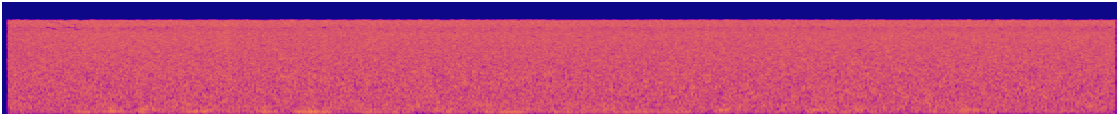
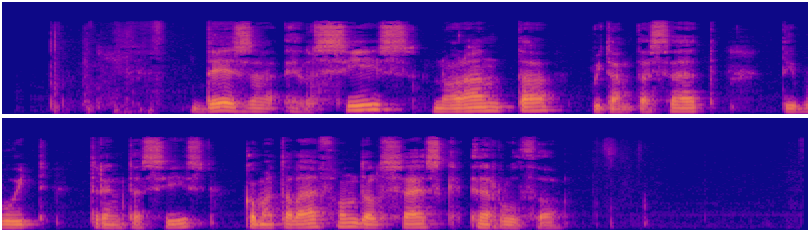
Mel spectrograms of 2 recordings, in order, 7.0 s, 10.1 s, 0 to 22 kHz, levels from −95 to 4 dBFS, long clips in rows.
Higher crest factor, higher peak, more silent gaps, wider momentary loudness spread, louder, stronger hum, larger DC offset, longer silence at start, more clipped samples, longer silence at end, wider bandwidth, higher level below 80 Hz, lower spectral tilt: second, 14 dB vs 20 dB; first, -6 dBFS vs -14 dBFS; neither; second, 1 LU vs 12 LU; first, -18 LUFS vs -32 LUFS; neither; neither; second, 0.05 s vs 0.3 s; neither; second, 0 s vs 1.25 s; about the same, 12 kHz vs 11.5 kHz; first, -50 dBFS vs -74 dBFS; second, 0 dB/octave vs -4 dB/octave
